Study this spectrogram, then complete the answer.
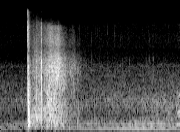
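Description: A single rifle shot from a Christensen Arms MPR cracks sharply outdoors, followed by a brief echoing rumble and quiet ambience, with no talking.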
